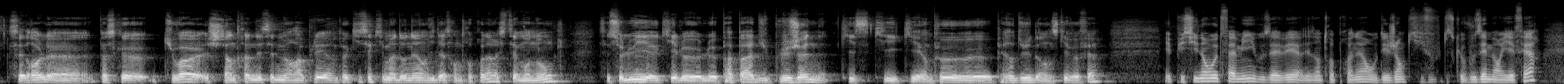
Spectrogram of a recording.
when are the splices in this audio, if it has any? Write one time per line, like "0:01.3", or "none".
0:11.6
0:13.0
0:14.5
